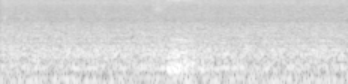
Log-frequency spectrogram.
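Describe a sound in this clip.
A young woman speaks softly and briefly, close to a microphone.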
